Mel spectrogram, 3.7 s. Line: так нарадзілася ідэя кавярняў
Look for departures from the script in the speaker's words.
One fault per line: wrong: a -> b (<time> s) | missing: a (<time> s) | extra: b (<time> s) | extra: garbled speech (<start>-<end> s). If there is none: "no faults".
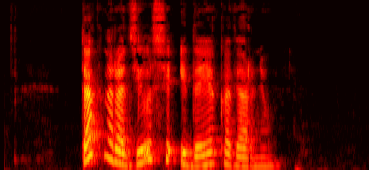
no faults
